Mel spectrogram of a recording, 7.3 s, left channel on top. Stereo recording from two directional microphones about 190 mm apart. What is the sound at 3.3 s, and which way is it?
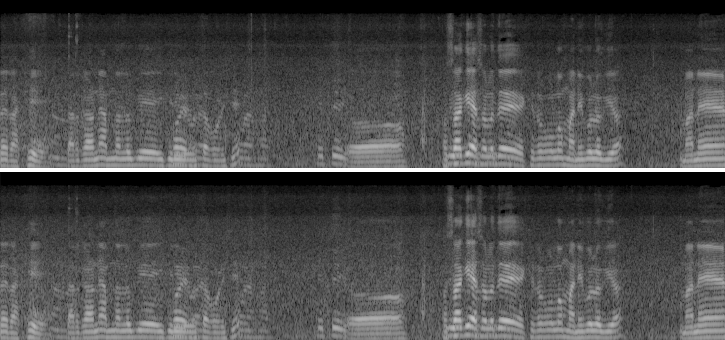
Speech, 20° right (ahead or behind).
